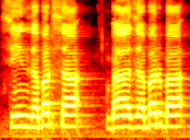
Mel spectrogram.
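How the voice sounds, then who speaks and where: A man teaching Quran reading, drawing out letter sounds slowly and then explaining quickly. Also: sits high, level tone, smooth. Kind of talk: spelled-out reading lesson.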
